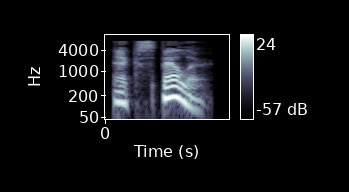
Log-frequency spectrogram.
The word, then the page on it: expeller: British English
